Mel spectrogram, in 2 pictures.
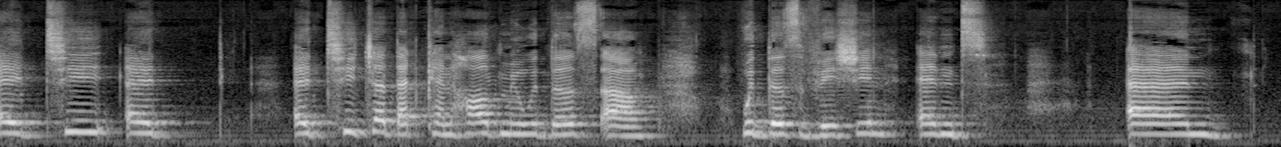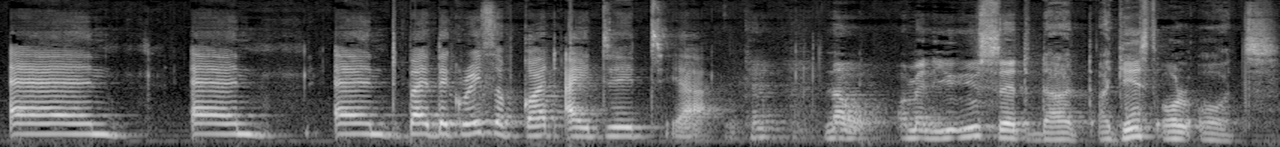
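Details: Male guest who confirms he has stuttering; stuttering.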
